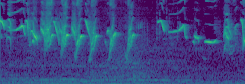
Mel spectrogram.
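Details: Shama, the white-rumped species, communicating with its flock in an aviary sanctuary: a series of loud, falling, slurred whistles roughly one per second, followed by a few clear level whistles and a closing chattery burst.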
